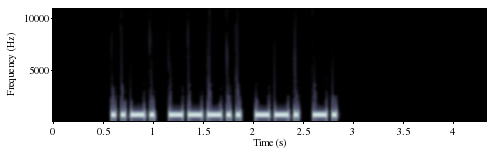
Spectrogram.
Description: Morse code, heard as a keyed tone, about 25 wpm, 700 Hz. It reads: F8GN
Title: DXCC-100 Call Signs - 4 Characters - 25wpm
